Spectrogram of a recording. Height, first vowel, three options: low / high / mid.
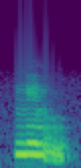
mid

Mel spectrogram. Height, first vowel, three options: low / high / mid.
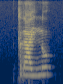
low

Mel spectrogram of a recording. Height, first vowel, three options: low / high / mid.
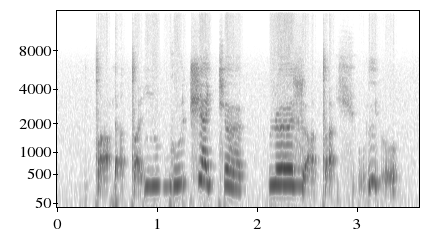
low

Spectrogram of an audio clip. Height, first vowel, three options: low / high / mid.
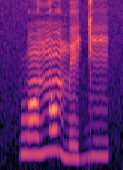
mid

